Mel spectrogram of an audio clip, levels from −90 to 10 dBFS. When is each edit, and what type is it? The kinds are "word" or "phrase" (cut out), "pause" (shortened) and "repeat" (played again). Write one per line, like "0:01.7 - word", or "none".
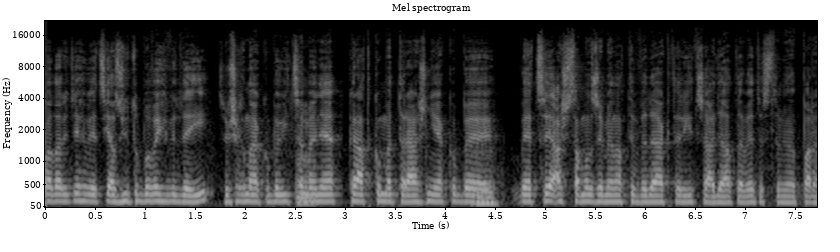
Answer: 0:01.7 - pause
0:03.0 - pause
0:04.6 - pause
